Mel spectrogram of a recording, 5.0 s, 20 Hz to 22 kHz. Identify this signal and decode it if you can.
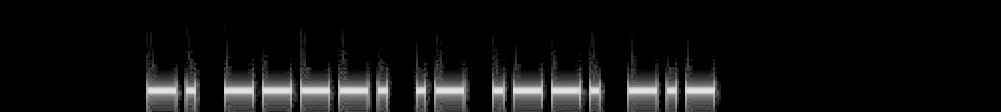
Morse code, heard as a keyed tone, about 32 wpm, 700 Hz. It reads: N9APK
